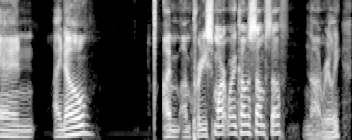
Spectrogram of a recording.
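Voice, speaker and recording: A man talks at a moderate pace and medium pitch, his tone animated with very wide pitch swings. Long, frequent pauses break up his speech. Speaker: podcast host. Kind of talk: casual chat.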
